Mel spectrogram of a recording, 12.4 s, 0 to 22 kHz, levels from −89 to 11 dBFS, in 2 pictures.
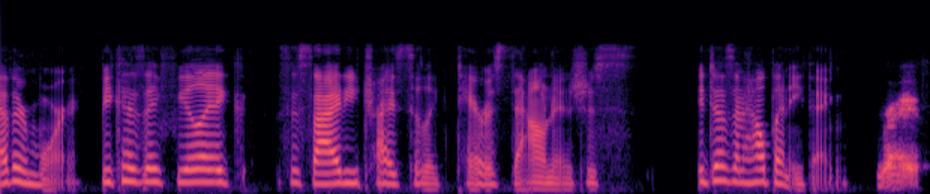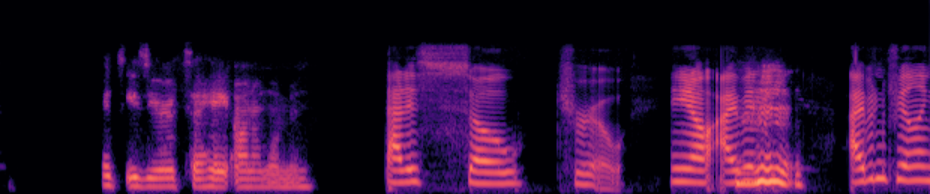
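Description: At 1.39 to 1.47 s, right after "more because i feel", a short stall from a late packet holds the sound for about 43 ms. The jitter buffer ran empty, so the receiver stretched the last sound and then resumed before "society tries to like". Unlike a concealed loss, nothing is skipped. The speech just hangs briefly with a slight buzz or dip.

From 7.09 to 7.82 s, ending just before "a woman that is", a jitter buffer speed-up plays the speech at 105% speed. Holding more audio than it wanted, the receiver cut out short pitch-period slices, around 40 ms in total. Pitch stays the same, which sets it apart from a resampling error, so the passage only sounds slightly hurried.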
